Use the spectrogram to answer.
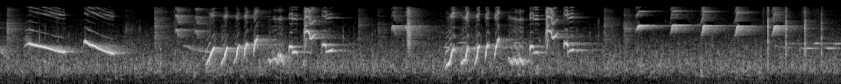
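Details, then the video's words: White-rumped shama song played to get other shamas singing: quick falling whistled sweeps, chattering rapid notes and clicks, then a series of repeated high clipped notes. "MURAI BATU JENIS APAPUN PASTI NYAUT EMOSI DAN GAK BISU LAGI DENGAN SUARA MURAI BATU INI"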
